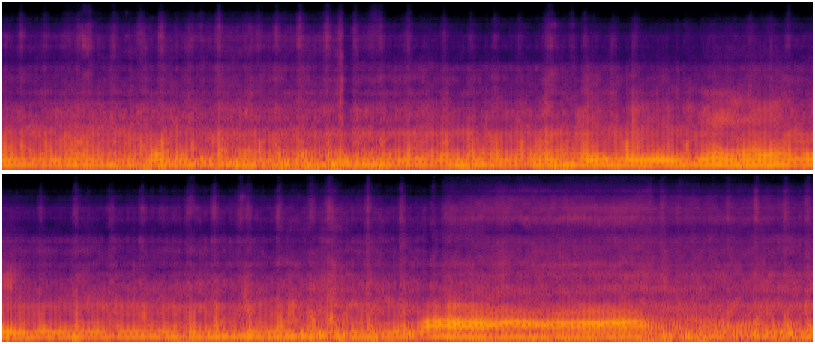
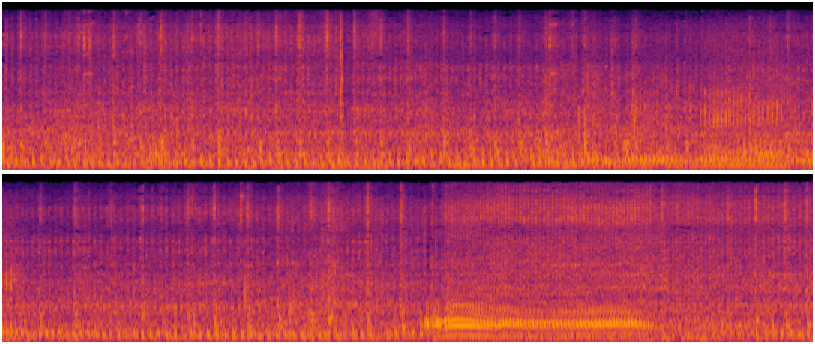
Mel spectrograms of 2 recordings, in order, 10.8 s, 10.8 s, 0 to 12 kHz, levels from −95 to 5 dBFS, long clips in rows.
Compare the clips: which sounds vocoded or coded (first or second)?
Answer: first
